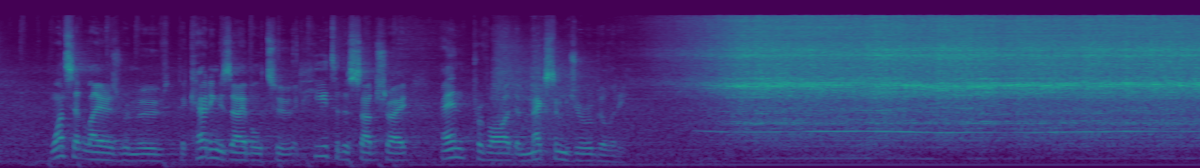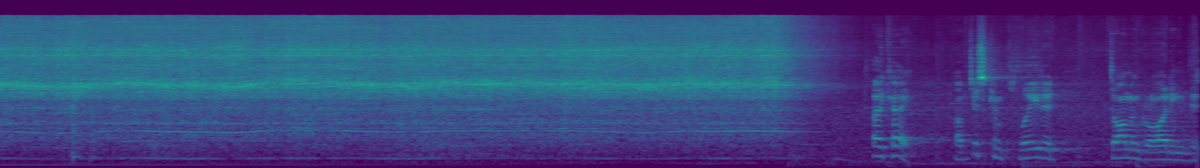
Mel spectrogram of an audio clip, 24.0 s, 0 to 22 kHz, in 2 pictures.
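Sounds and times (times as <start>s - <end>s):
dust extraction rushing hiss: 6.6s - 12.3s
concrete grinder whine: 6.7s - 20.3s.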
